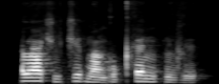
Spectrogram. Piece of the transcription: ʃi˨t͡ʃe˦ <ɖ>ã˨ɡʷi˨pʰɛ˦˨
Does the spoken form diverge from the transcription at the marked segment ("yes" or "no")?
yes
